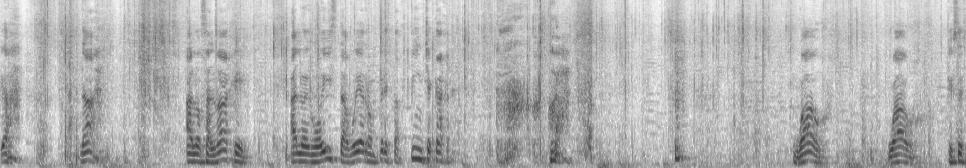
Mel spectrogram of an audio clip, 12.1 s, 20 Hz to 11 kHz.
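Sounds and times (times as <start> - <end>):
packaging crinkles: 0.3 - 12.0
cardboard box tearing: 0.4 - 12.0.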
